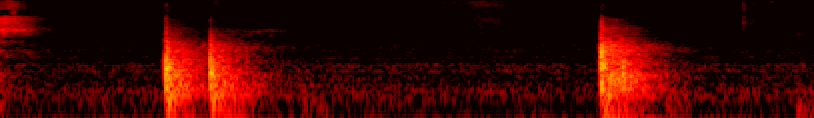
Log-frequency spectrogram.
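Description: Glazed ceramic mugs set down on a wooden tabletop: a quick double knock about a second in, then a single knock about three seconds in.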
